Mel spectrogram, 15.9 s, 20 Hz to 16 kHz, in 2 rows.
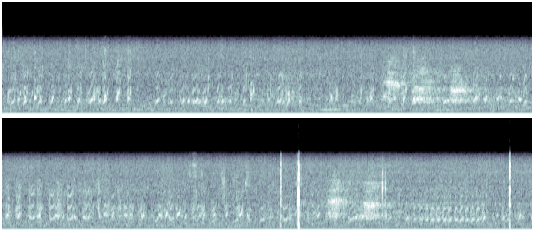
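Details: Skinny guinea pig Daisy with her babies of litter E2, born 2 August 2012, recorded 19 August 2012 at CHS Luna: chattering runs of short squeaks in uneven bursts, broken by a few sharp clicks.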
